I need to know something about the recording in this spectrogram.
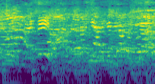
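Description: A group of boys shouting and yelling together over music.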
